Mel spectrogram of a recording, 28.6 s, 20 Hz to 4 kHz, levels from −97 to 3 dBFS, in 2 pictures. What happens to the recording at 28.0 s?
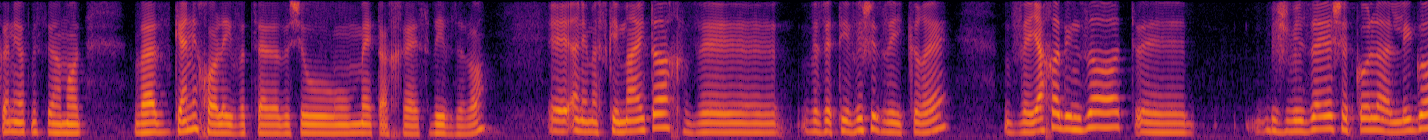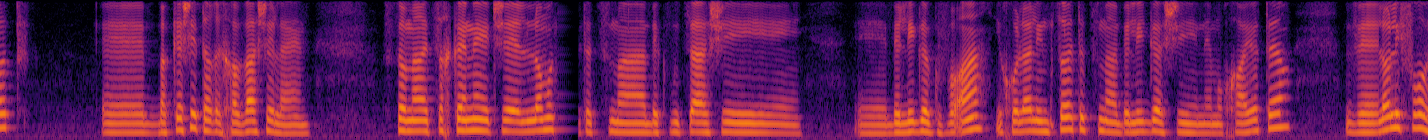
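From 27.96 to 28.08 s there is a burst of packet loss: about 100 ms of audio never arrived, and the receiver stretched the last sound and faded it down. Unlike a dropout, there is no silent gap; the sound smears, then resumes further on.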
